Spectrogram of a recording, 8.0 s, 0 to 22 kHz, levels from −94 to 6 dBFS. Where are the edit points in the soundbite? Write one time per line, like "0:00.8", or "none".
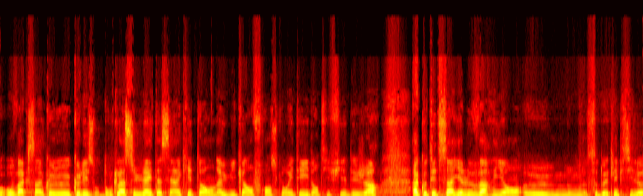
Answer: none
